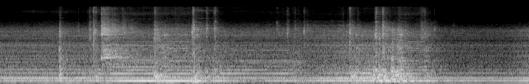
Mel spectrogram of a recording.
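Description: Metal clanks and rattles as a hydraulic press ram pushes down into aluminium turnings.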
